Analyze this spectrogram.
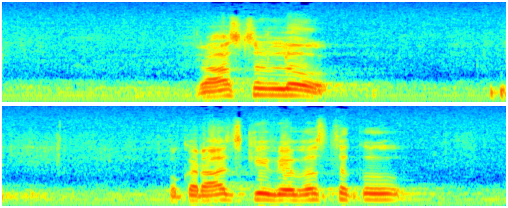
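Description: A man speaks into a microphone in short bursts, heard through a loudspeaker.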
